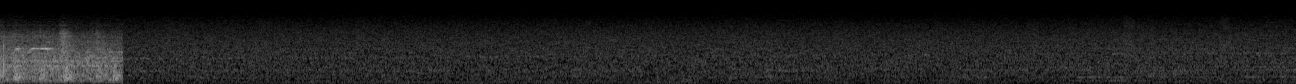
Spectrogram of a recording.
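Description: Loud background noise from an open microphone that cuts off abruptly about a second in, leaving a steady faint hiss for the rest.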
